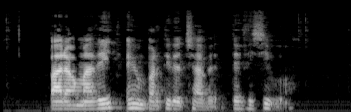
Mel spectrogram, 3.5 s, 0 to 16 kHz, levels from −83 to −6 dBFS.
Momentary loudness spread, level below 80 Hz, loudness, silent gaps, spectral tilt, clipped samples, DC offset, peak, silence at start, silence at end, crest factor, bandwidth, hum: 15 LU; -60 dBFS; -24 LUFS; none; -5 dB/octave; under 0.1%; under 0.1%; -4 dBFS; 0.5 s; 0.7 s; 22 dB; 11.5 kHz; none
